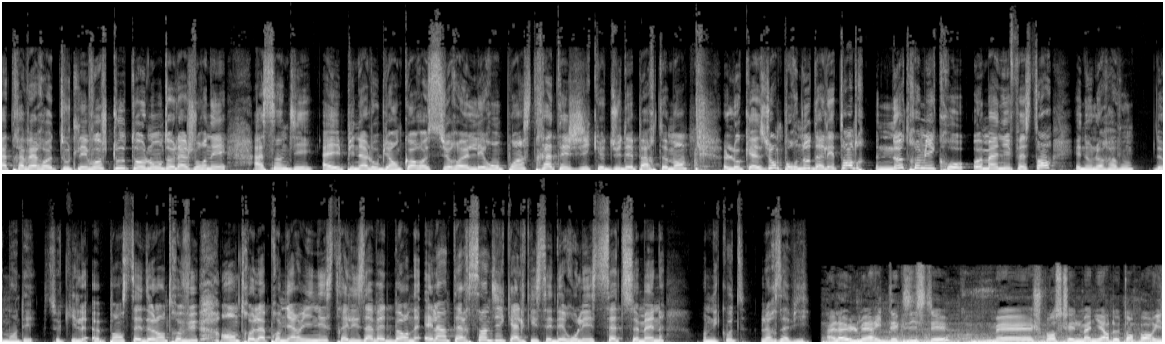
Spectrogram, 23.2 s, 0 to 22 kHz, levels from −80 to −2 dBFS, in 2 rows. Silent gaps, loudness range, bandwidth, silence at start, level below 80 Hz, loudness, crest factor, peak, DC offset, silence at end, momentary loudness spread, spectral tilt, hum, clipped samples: 19.71-19.76 s; 2 LU; 20 kHz; 0 s; -34 dBFS; -14 LUFS; 14 dB; 0 dBFS; under 0.1%; 0 s; 5 LU; -4.5 dB/octave; none; under 0.1%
